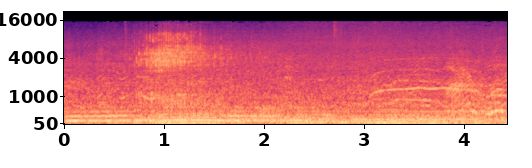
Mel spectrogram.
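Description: Several stock car engines running on the oval as the cars circulate, a steady low drone, with a brief hiss about a second in.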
